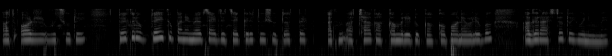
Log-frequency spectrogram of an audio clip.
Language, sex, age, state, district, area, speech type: Kashmiri, male, 18-30, Jammu and Kashmir, Kupwara, rural, spontaneous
